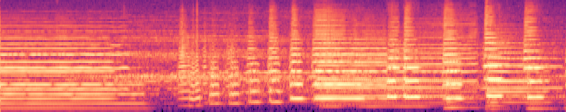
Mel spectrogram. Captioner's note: audience cheers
